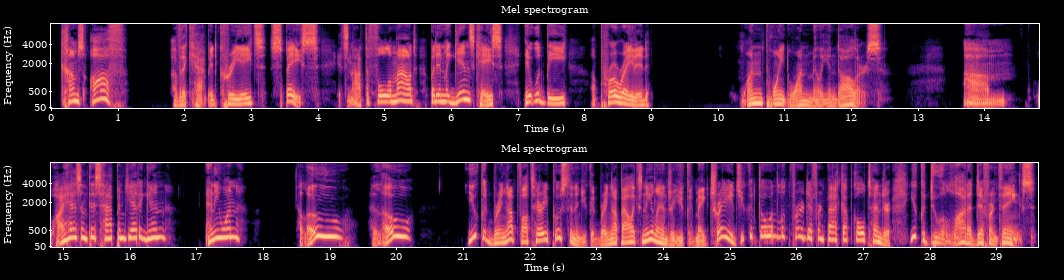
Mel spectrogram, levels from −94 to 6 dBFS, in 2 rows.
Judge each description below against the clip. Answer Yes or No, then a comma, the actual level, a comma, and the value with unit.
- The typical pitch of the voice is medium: Yes, medium, 155 Hz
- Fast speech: No, average, 140 wpm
